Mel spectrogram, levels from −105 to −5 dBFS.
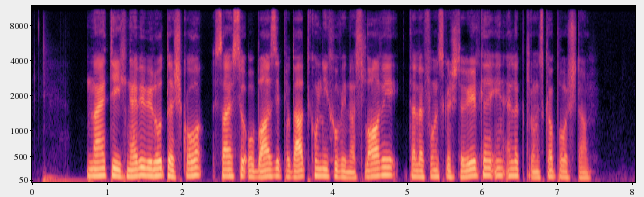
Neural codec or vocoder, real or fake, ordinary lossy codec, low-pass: codec, 44.1 kHz, 2.6 kbps, SNAC; fake; none; 10.8 kHz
